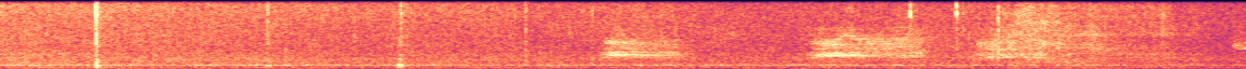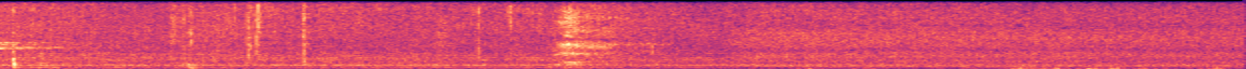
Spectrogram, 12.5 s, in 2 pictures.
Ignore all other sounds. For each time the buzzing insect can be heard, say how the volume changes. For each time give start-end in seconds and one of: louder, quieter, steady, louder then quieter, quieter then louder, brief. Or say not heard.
0.0-12.4 quieter.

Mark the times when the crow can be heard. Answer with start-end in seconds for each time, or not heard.
3.0-5.4.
